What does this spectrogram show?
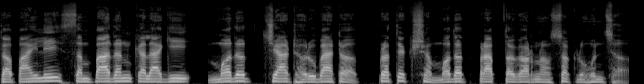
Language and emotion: Nepali, neutral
